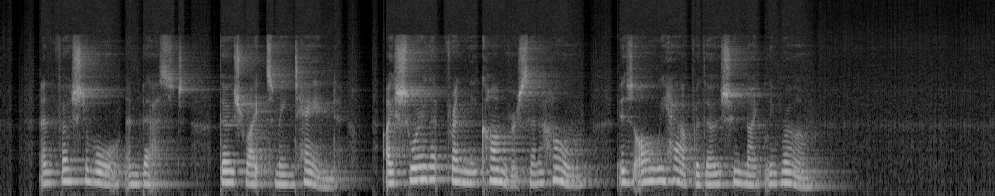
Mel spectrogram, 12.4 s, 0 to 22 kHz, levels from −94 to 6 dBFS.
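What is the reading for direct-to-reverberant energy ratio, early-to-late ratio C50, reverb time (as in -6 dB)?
8.0 dB, 10.0 dB, 1.2 s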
